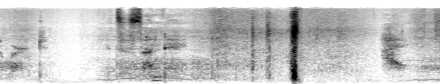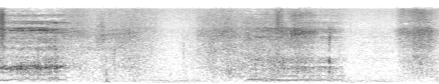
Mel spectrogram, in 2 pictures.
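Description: Soft, rough breathing noises recur with each breath in a quiet room, with faint whispering; light snoring.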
